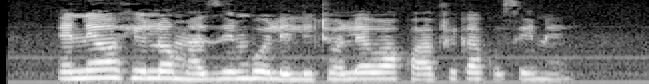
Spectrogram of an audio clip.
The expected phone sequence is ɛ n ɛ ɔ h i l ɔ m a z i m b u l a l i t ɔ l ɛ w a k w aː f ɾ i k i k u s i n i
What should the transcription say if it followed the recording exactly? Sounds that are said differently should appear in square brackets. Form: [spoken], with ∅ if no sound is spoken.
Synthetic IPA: ɛ n ɛ ɔ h i l ɔ m a z i m b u l [i] l i t ɔ l ɛ w a k w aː f ɾ i k [a] k u s i n i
